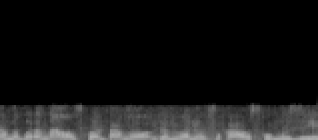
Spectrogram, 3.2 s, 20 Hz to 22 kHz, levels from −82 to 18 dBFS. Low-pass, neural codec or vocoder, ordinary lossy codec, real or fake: 5.4 kHz; codec, 16 kHz, 2 kbps, FreqCodec, smaller model; AAC, 48 kbps; fake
